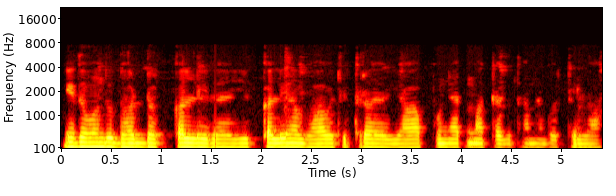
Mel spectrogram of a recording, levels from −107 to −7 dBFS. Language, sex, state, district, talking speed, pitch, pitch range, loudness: Kannada, male, Karnataka, Bijapur, 135 wpm, 115 Hz, 110-115 Hz, -29 LUFS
